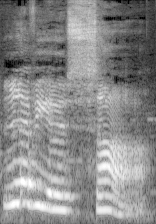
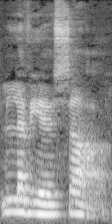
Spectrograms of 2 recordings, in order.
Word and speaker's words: Leviosa: just saying it wrong it's Leviosa not Leviosa it's not really what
